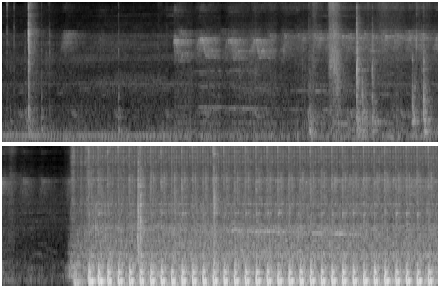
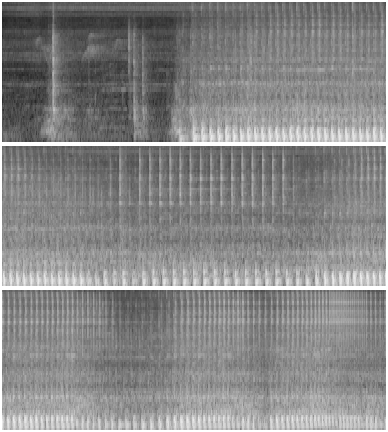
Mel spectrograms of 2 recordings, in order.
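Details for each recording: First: Yamaha New Jupiter Z (Vega ZR) motorcycle after repair for a harsh-running engine (suspected worn piston, slack cam chain replaced); fires and settles into an even, steady idle of about three beats a second. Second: Yamaha New Jupiter Z (Vega ZR) motorcycle, before repair; starts after a couple of tries into a very harsh, rattly idle with fast clatter; teardown judged worn piston and found a slack cam chain, which was replaced.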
